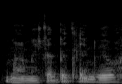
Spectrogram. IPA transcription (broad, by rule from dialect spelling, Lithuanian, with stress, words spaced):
ˈmɑːmɐɪ ˈkɐt ˈbʊt lʲɛŋɡˈʋʲɛʊ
